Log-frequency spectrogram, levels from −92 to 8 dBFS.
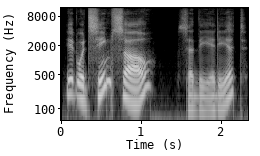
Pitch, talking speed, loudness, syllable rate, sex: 160 Hz, 180 wpm, -18 LUFS, 4.0 syllables/s, male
